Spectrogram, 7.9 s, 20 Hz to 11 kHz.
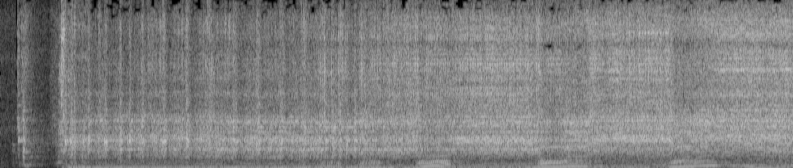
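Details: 1977 Arctic Cat El Tigre 4000 440cc free-air two-stroke snowmobile, Mikuni round-slide carbs after needle clip adjustment to cure low-end bog: catches quickly, sharp throttle blips rise and fall cleanly, no bog; healthy response.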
